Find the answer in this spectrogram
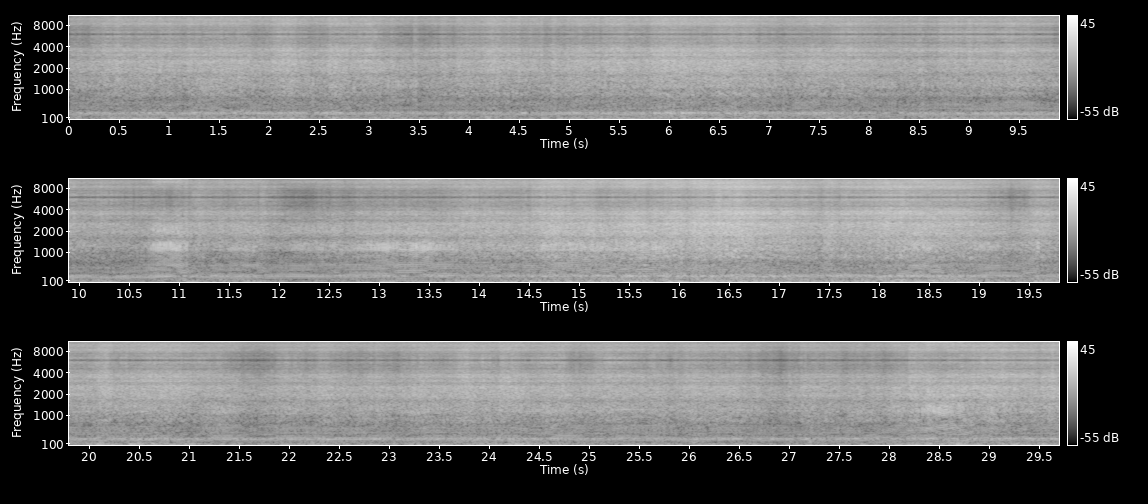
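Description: Dirt bike engine running under way at a steady pace, with a broad rush of wind and riding noise. It gets a little louder around the middle.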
